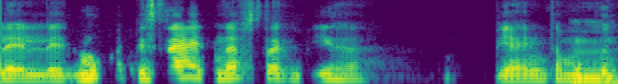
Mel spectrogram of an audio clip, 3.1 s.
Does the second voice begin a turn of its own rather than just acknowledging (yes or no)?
no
